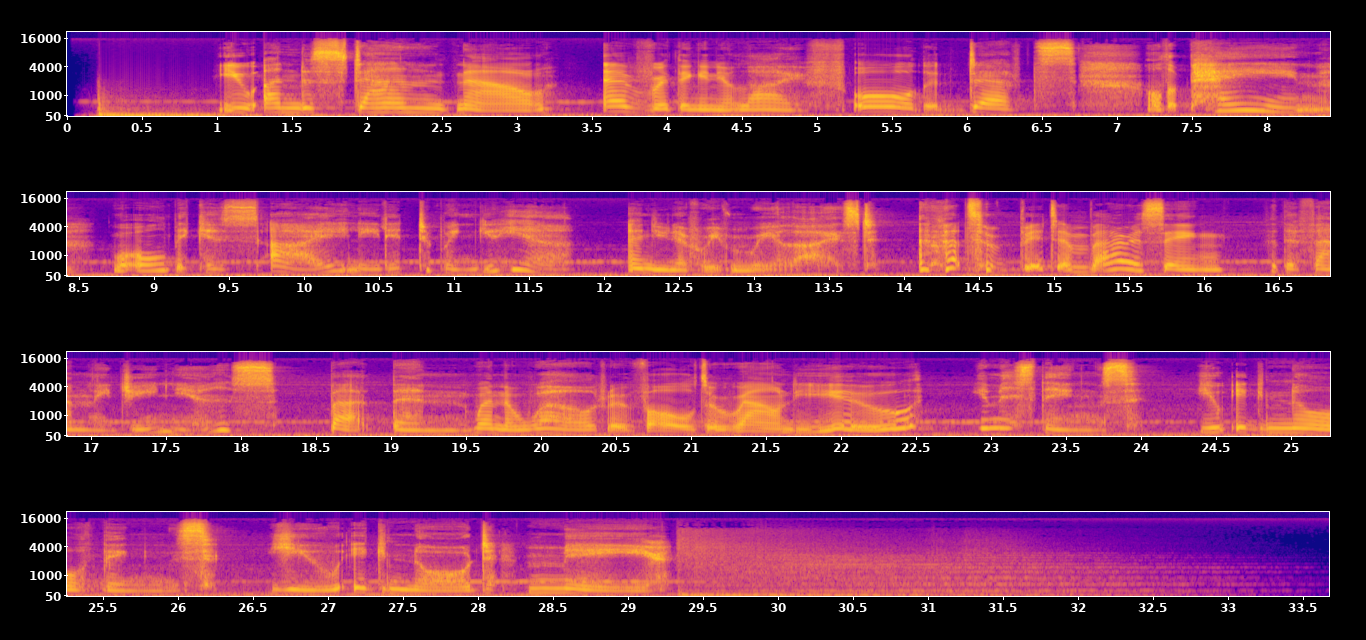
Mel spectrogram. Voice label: Gaming Villain RP

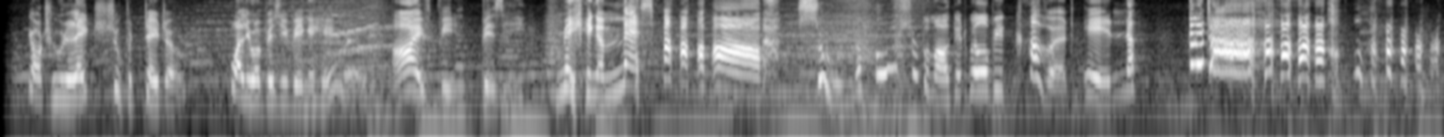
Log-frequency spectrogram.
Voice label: Animation Villainous Pea

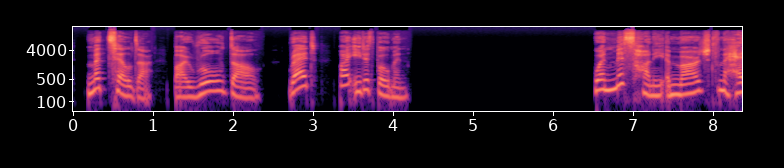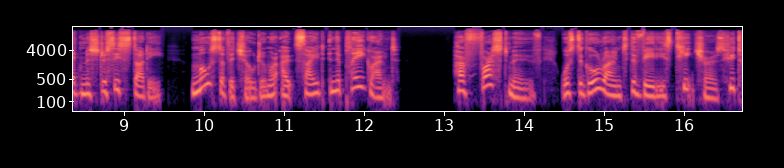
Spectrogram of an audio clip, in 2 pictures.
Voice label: Bookread; Matilda by Roald Dahl

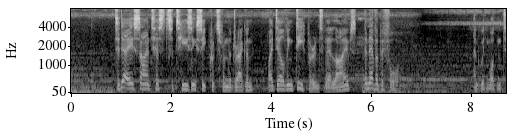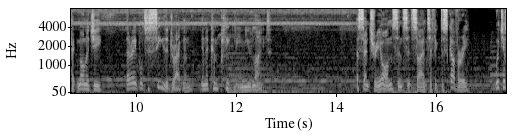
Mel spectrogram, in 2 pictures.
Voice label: Natural World Doc

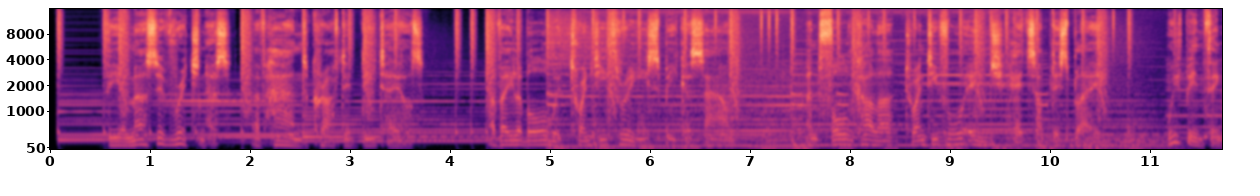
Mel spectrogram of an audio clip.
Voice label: Commercials Montage

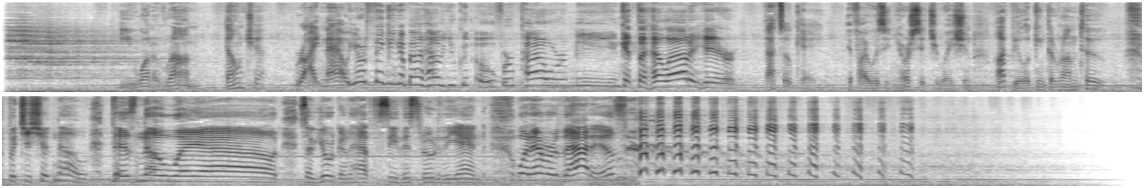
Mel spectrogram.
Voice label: Gaming Crazy Villain US

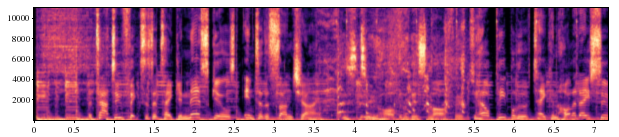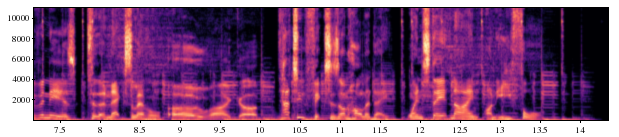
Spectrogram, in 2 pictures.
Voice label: Promo; Tattoo Fixers

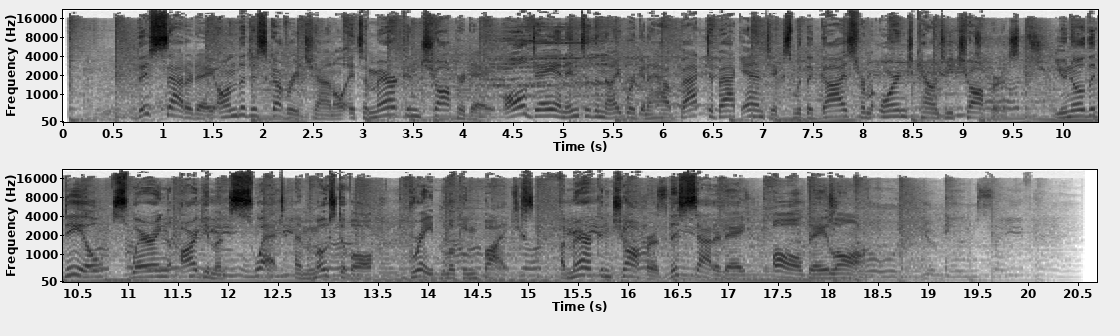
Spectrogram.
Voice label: Advert; American Chopper

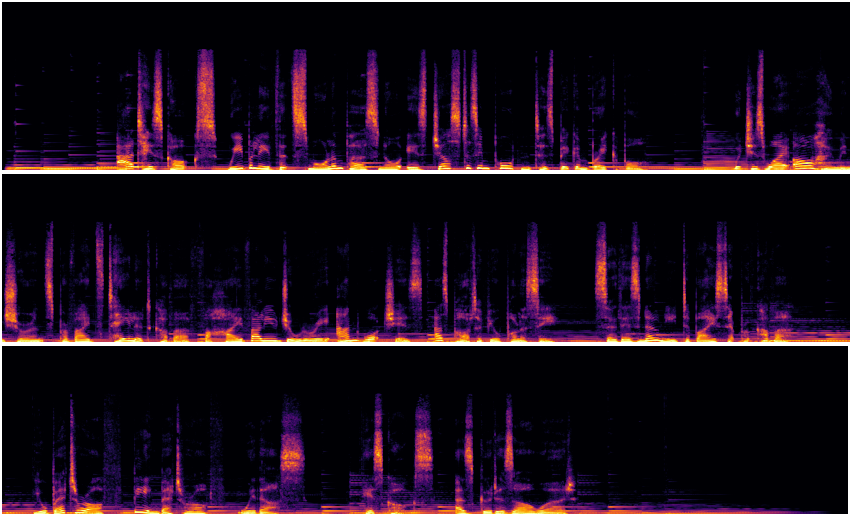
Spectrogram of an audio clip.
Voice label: Commercial; Hiscox

